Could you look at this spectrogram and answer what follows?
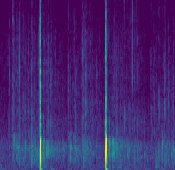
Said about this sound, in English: Sure, we can clap on that.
